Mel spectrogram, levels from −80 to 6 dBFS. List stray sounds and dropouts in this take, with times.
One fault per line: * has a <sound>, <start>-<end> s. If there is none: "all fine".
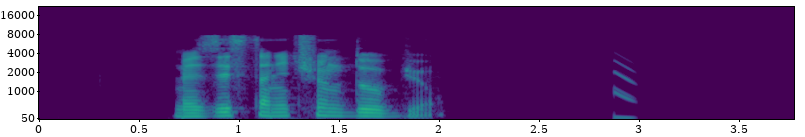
* has a chirp, 2.9-3.0 s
